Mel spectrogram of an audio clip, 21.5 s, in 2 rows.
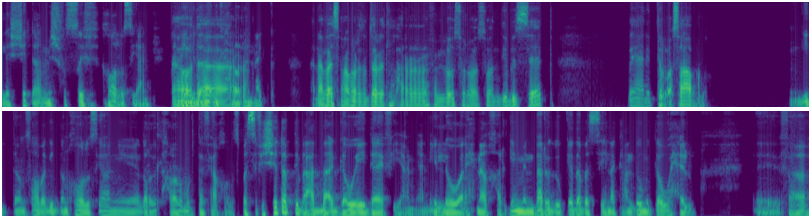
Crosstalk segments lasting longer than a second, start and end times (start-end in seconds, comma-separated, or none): none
